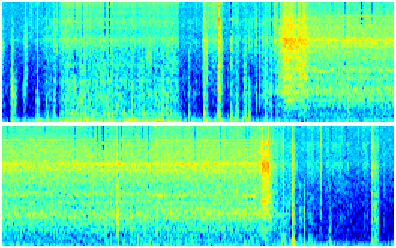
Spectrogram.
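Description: Electric heat gun blowing steadily for about five seconds, switched on about four seconds in and off near the end, warming the plastic broom holder slightly so its foam tape will stick in the cool. Before it, knocks and scrapes of the holder being handled.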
